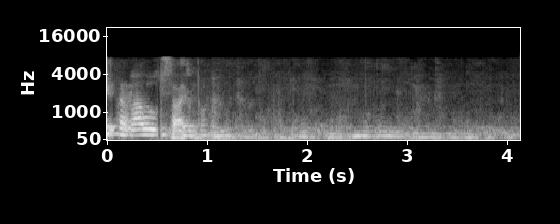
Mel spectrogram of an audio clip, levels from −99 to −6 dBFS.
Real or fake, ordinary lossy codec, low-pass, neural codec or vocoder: fake; Opus, 64 kbps; 7.2 kHz; codec, 24 kHz, 1.5 kbps, HILCodec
